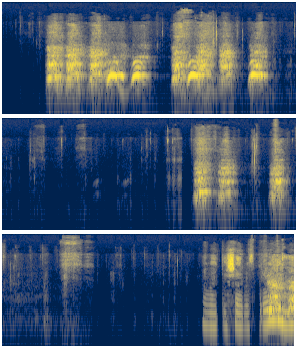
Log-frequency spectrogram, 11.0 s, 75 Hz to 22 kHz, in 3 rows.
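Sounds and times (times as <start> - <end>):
dog barking: 0.5 - 3.4, 6.0 - 7.4, 10.6 - 11.0.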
